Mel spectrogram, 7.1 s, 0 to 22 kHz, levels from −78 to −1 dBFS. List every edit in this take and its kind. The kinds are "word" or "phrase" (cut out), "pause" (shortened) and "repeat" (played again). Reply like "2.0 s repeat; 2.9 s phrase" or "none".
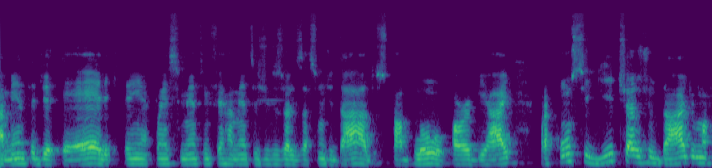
none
